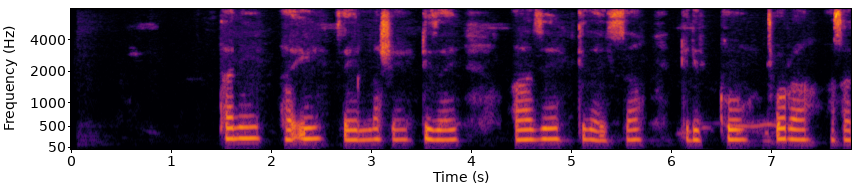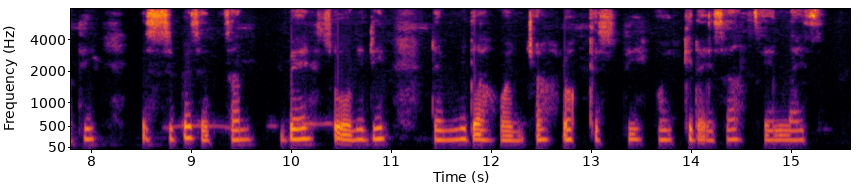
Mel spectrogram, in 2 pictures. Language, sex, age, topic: Gamo, female, 25-35, government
